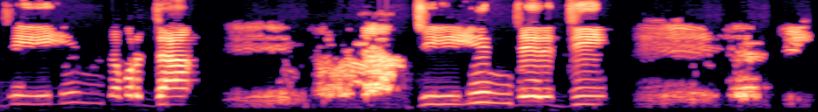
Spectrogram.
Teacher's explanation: জিম জিহ্বার মাঝখান থেকে শক্তভাবে আদায় হবে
